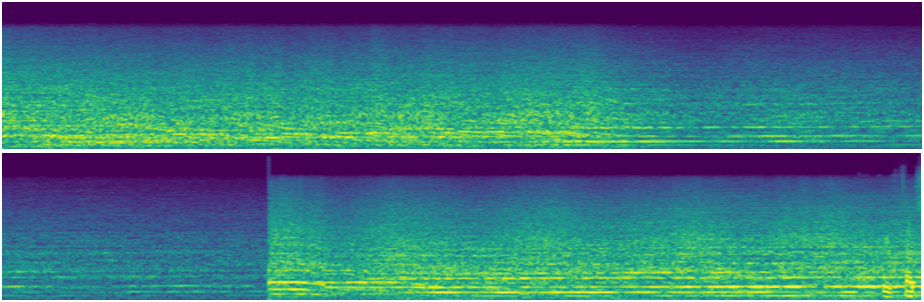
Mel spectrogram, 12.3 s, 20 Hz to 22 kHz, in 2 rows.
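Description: Race cars from NASCAR Racing 2003 drone around the track in a steady, layered engine roar with shifting pitches as the field bunches up behind slower lapped cars, dipping briefly before surging louder.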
